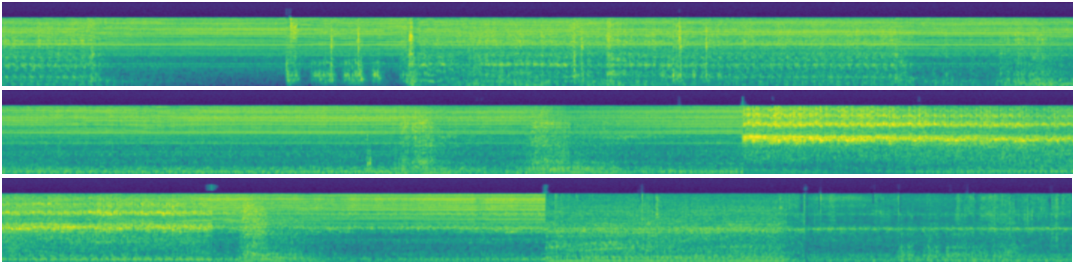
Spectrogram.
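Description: Car engine running, heard from inside the cabin, its pitch rising and falling a couple of times as it is revved, with a few clicks early on.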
